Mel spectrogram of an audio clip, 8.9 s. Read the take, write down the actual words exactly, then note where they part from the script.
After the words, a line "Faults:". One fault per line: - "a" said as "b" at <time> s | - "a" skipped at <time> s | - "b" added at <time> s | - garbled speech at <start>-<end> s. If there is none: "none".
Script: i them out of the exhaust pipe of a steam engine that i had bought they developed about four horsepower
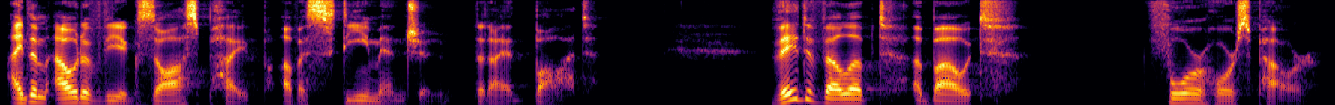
i them out of the exhaust pipe of a steam engine that i had bought they developed about four horsepower
Faults:
none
